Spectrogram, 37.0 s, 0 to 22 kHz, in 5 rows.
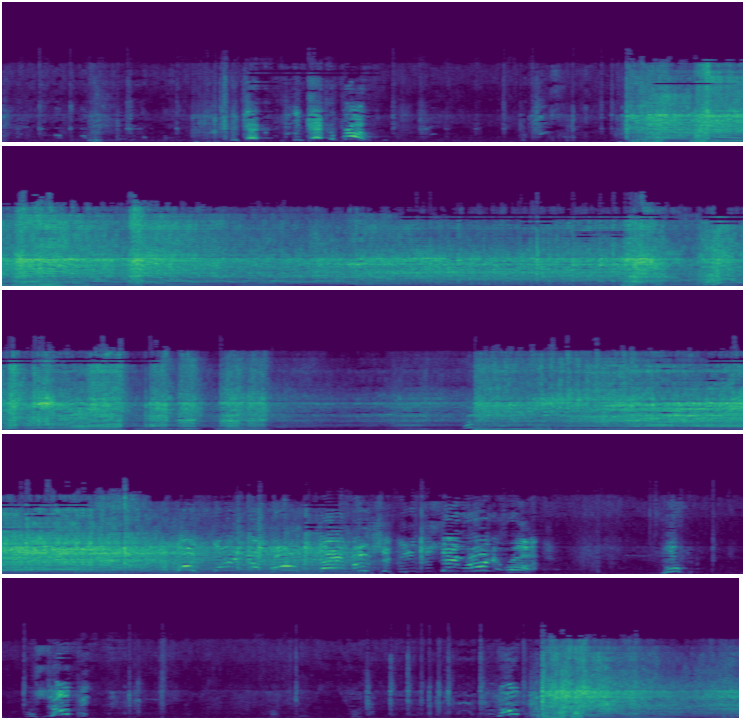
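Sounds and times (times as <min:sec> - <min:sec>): dirt bike kick-start: 0:00.0 - 0:26.8, 0:33.2 - 0:37.0
dirt bike engine revving: 0:05.2 - 0:26.2, 0:34.6 - 0:37.0.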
